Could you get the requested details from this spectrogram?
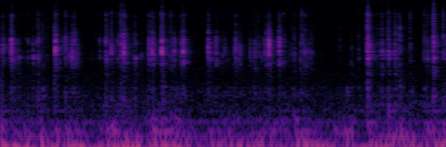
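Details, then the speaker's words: ZSA Moonlander split hot-swap mechanical keyboard with Kailh Black linear switches: quick, even run of soft keystroke clacks with no rattle or ping, normal healthy linear switch typing. "i only really got these kale blocks because i hadn't got any linear switches but i have to say i love these kale blacks they feel really really"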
